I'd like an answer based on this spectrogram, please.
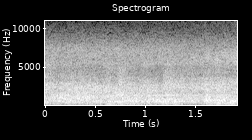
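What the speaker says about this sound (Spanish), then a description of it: "Mirad qué salto de agua." Steady roar of a natural waterfall in open countryside in Canada, a dense, unbroken rush of falling water filling the whole moment at close range with no voices.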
